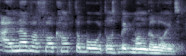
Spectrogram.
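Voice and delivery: usual speaking voice

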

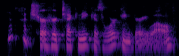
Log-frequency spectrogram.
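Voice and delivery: plain reading voice

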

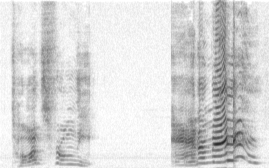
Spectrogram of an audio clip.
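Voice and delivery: high, very loud disbelieving cry; screeched astonishment, rising to a peak; shocked shriek. Real, not acted. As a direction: shriek the last word in sudden realisation. Sudden realisation about Todd.

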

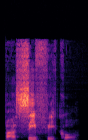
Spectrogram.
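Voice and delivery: slow "Pacífico", punched on CÍ; exaggerated second-syllable stress. Shown as a demonstration. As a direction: hit CÍ in a stretched "Pacífico". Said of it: "exagerar la pronunciación". ("Pacífico" lento, con golpe en CÍ)

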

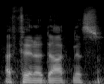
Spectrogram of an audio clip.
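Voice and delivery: very low-pitched heroic line; low declaration. Acted. Gamer declaring bravery to himself, low-pitched declaration. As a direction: say it deep down in your range. Hero line said two ways.

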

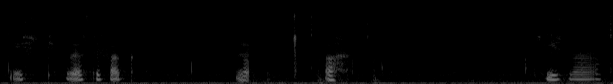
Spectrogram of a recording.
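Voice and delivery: whispered under his breath. Real, not acted. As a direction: mutter it unvoiced to yourself. Whispered aside at the screen. (șoptit, ca pentru sine)

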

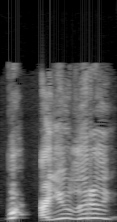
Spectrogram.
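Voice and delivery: sudden high, loud disbelief; a sharp, exasperated jump up in pitch; real shock breaking out; incredulous. Real, not acted. Incredulous outburst mid-rant.

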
